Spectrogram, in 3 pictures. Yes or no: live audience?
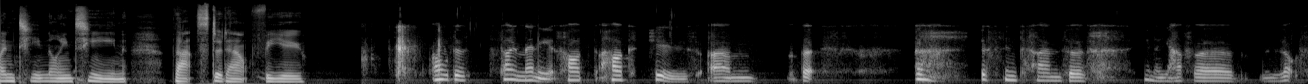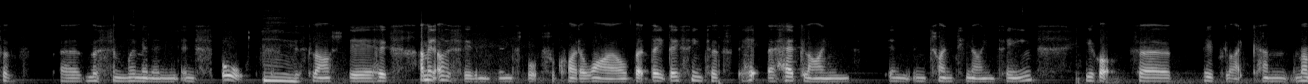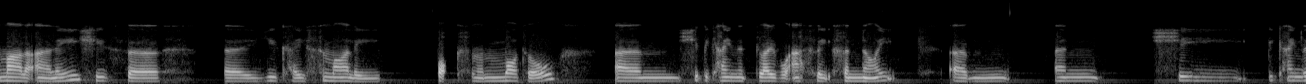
no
